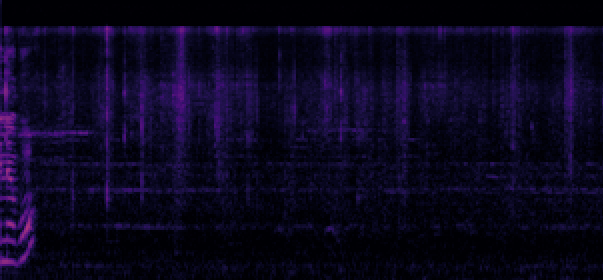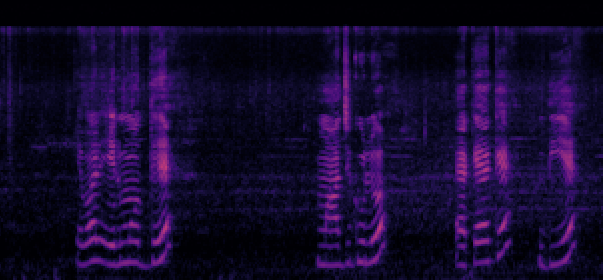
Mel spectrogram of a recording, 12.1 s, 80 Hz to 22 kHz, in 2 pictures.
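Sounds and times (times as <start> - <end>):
hand mixing wet paste: 0.0 - 6.8.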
